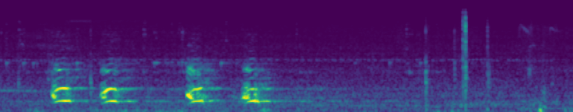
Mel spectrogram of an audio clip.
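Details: Several Basset Hounds following a scent trail. Four resonant, drawn-out bays arrive in two pairs about a second apart, followed by a quieter stretch with scattered clicks and faint rustling.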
